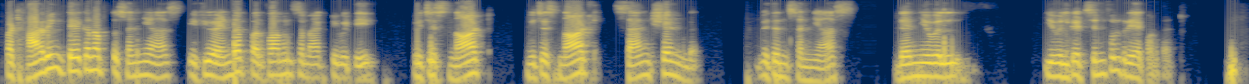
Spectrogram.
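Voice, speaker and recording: Man, scripture teacher, online class, slightly high voice, explanatory, chants verses, many fillers, dry dull audio. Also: a little slow, husky, no room sound. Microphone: computer mic on a video call.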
